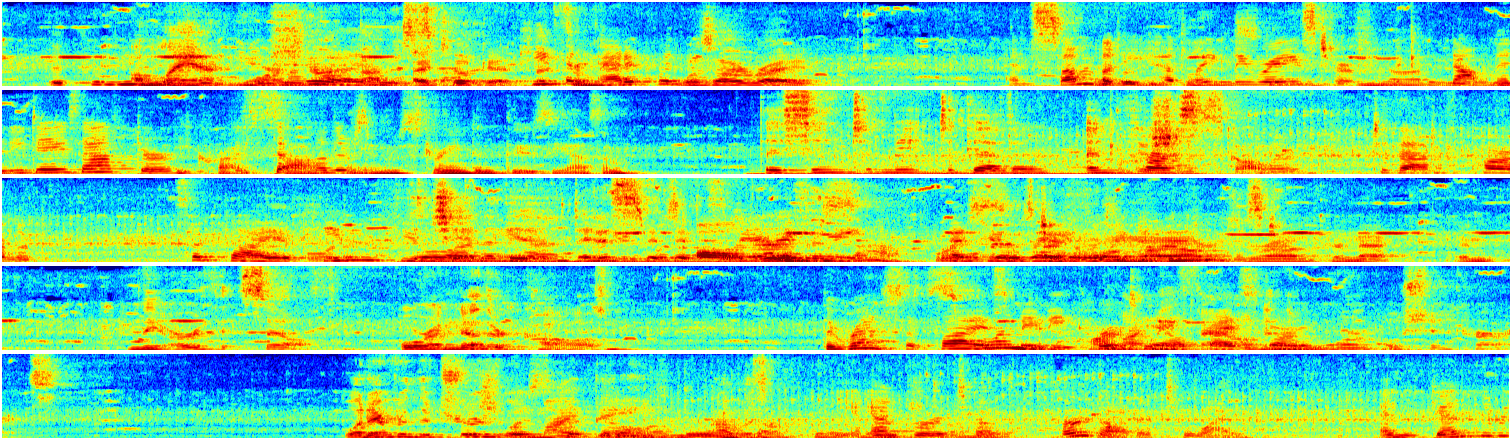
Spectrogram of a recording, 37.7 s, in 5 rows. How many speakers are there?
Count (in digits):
9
